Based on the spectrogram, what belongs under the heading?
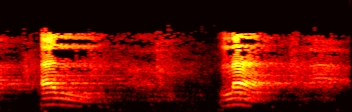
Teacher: Kalau lam tepi depan saja ditempelkan ke gusinya. Jadi tidak menempel gigi namun menempel bagian atas gigi atau di atas gigi.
